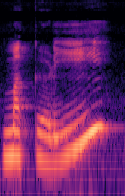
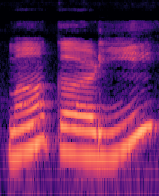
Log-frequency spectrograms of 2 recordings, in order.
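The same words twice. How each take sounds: First: मकड़ी said slowly, each syllable apart; slow sounding out. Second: मकड़ी stretched even slower, ma-ka-ड़ी drawn out; very slow sounding out. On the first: Teacher slowly sounds out मकड़ी for children. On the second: Teacher stretches मकड़ी even slower for children. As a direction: draw मकड़ी out syllable by syllable. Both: Shown as a demonstration. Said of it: "अगला शब्द है".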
